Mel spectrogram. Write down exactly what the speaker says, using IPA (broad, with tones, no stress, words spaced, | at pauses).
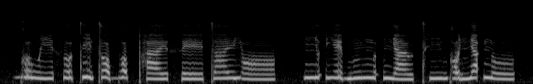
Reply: ɡo̰˦˨wi˨θo̰˦˨ tĩ˦˨tɔ̰˦˨bɔ̰˦˨ pʰa˨ɪ̯θe˨ɪ̯ta˦ɪ̯jɔ˨ | ɲʊ˦ʔjḛ˦˨bũ˦ ŋʊ˦ʔɲa˨ʊ̯tʰĩ˦ɡɔ̰˦˨ ɲä˦ʔno˨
